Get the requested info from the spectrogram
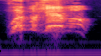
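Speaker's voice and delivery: high-pitched, loud silly yell; playful scream. Pretend. Kid showing off how loud they are, playful scream. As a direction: yell it high, away from the microphone. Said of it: "you have to scream at my microphone".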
